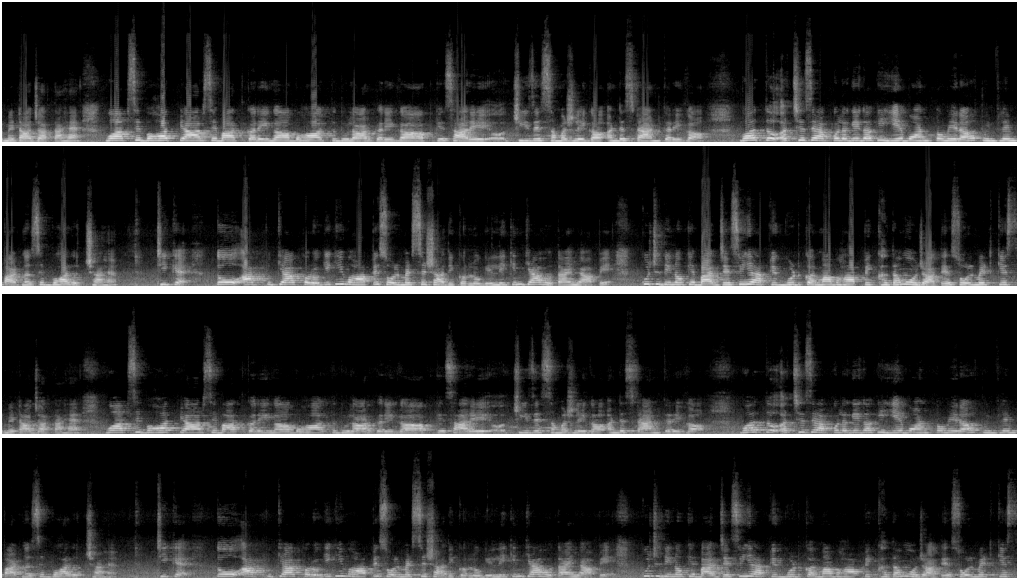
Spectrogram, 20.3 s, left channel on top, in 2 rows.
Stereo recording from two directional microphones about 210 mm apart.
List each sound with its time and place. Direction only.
0.0 s a woman's voice: 35° left (ahead or behind)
